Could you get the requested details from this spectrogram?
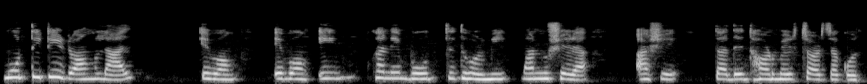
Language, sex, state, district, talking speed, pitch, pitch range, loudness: Bengali, female, West Bengal, Jalpaiguri, 110 wpm, 255 Hz, 240-275 Hz, -14 LUFS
